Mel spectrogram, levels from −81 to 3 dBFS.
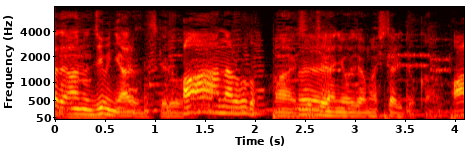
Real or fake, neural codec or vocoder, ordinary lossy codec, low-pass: fake; vocoder, 44.1 kHz, 128 mel bands every 256 samples, BigVGAN v2; none; 7.2 kHz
